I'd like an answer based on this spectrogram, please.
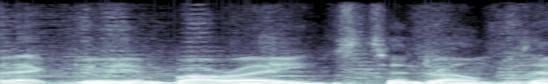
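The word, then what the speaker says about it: Guillain-Barré: Gillian Baret Syndrome.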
